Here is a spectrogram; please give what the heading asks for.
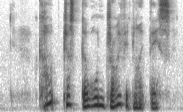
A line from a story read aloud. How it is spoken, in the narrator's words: Catherine heard one of her servants mutter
